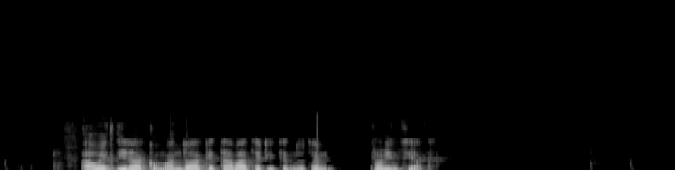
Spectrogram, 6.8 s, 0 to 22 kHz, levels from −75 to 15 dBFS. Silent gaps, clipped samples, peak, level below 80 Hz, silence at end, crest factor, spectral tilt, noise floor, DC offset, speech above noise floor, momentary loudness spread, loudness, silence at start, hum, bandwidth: none; under 0.1%; 0 dBFS; -58 dBFS; 2.55 s; 18 dB; -9.5 dB/octave; -68 dBFS; under 0.1%; 53 dB; 10 LU; -16 LUFS; 0.8 s; none; 6 kHz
